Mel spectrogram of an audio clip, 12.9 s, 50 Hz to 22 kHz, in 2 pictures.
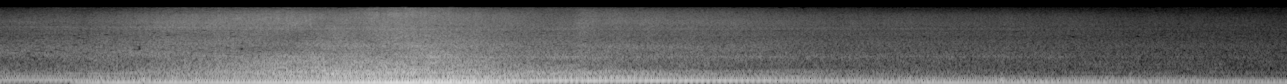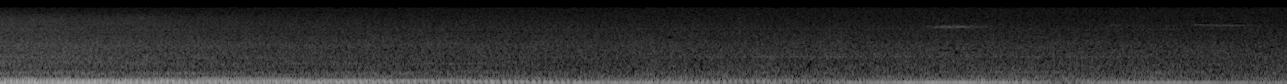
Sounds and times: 0.0s cars passing nearby 8.2s

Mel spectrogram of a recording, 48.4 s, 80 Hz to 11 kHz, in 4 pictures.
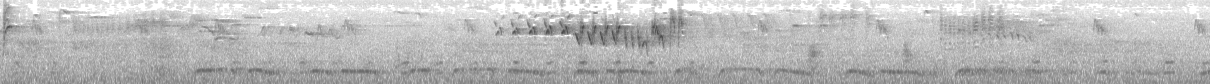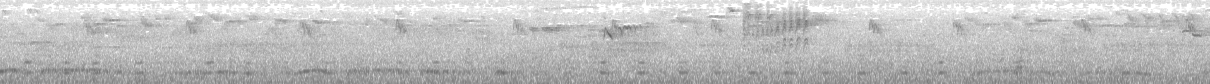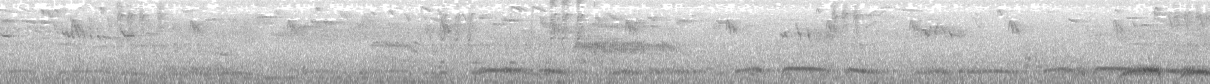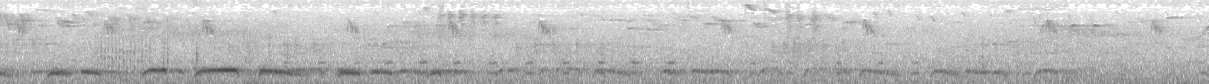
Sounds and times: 0.0s Morning birds 48.3s

